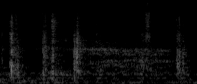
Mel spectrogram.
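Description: A deck of cards is shuffled by hand up close, with a series of quick riffling bursts in an uneven rhythm, fairly soft and with no talking.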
